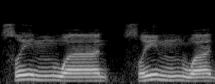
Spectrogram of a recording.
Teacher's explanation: Without any ghunna, you make the noon clear and you move on. Why? Because it's in one word. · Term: idhar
